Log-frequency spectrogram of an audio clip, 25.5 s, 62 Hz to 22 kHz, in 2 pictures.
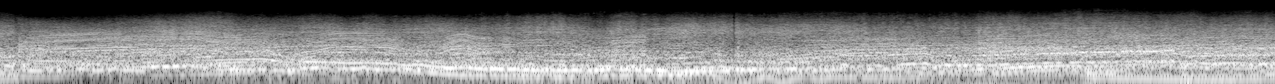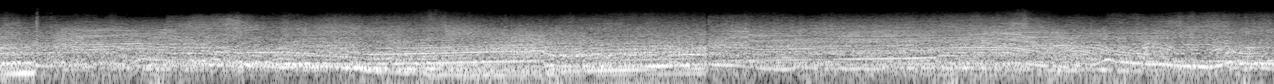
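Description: Race cars including a 1988 BMW 635 CSI in a racing video game, several engines revving and shifting up and down in pitch as they race, loud and continuous throughout.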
